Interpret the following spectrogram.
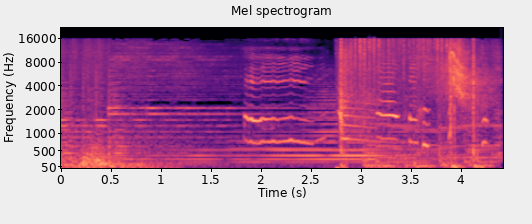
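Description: Background music with held notes, then a small cartoon creature's squeaky, wavering call about two seconds in, followed by a few short chirps near the end.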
